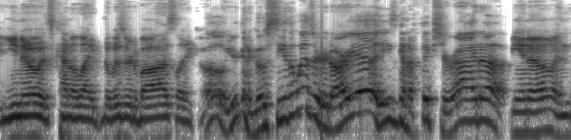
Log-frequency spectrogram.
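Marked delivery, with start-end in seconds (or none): 2.0-5.1 very high, swooping, sing-song sarcastic mockery, acted out. Imitating what service members say about getting help: imitating a sarcastic taunt. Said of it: "it's real sarcastic".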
